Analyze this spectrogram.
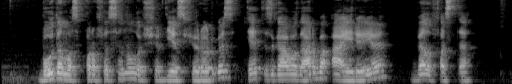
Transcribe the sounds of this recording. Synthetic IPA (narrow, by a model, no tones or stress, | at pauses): buːd̪ɐmɐspɾɔfʲɛsʲɪɔnɐlˠʊsʃʲɪɾʲd̪ʲiɛsxʲɛɾʊɾɡɐst̪ʲæːt̪ʲɪsɡɑːʋoːd̪ɑɾbɑʔɑˑɪɾʲoːjɛ | ʋʲɛlˠfɐsʲt̪ʲɛ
